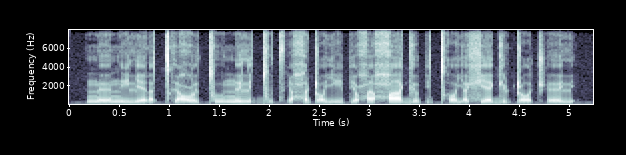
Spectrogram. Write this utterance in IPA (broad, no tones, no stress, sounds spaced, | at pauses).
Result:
n ɘ n i lʲ ɛ ɾ ɐ ǀʰ ɨ ʕ u lʲ ǀ u n ɨ lʲ ɐ ɡ͡ǀ u t͡sʼ i ħ i ʈ ɔ j i pʲ u ħ ɛ ħ a ɡʲ o pʲ ɐ ǀʰ ɔ j ɐ xʲ ɛ ɡʲ ɨ lʲ ʈ ɔ t͡ʃʼ ɘ lʲ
